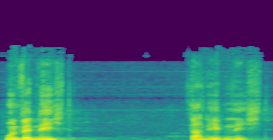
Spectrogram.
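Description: A man preaching a sermon in a lively, emphatic way, turning to the congregation with asides. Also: medium pitch, takes it slowly, slightly rough, long reverb tail. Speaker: pastor.

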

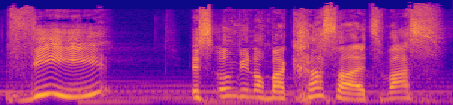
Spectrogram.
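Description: Guy preaching, high bright voice, lively and emphatic, bit of music underneath. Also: a little slow. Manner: lively, emphatic, with dramatic questions. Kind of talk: sermon.

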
